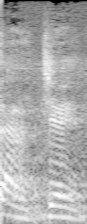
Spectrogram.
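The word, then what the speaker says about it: ἀρχή: no está mal que lo sepamos se pronuncia No es arché eso parece no sé cosas raras no no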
